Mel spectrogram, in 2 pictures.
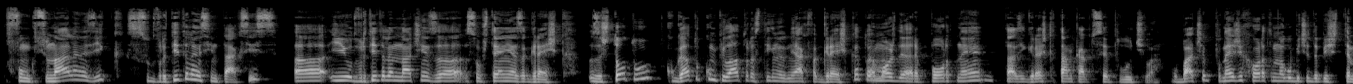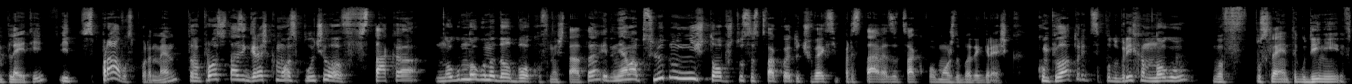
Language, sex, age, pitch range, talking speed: Bulgarian, male, 20-39, 135-190 Hz, 185 wpm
